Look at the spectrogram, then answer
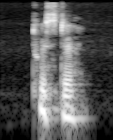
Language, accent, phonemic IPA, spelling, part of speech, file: English, Southern England, /ˈtwɪstə/, twister, noun, LL-Q1860 (eng)-twister.wav
- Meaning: 1. One who twists 2. One who twists.: One whose occupation is to twist or join the threads of one warp to those of another, in weaving 3. An instrument used in twisting or making twists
